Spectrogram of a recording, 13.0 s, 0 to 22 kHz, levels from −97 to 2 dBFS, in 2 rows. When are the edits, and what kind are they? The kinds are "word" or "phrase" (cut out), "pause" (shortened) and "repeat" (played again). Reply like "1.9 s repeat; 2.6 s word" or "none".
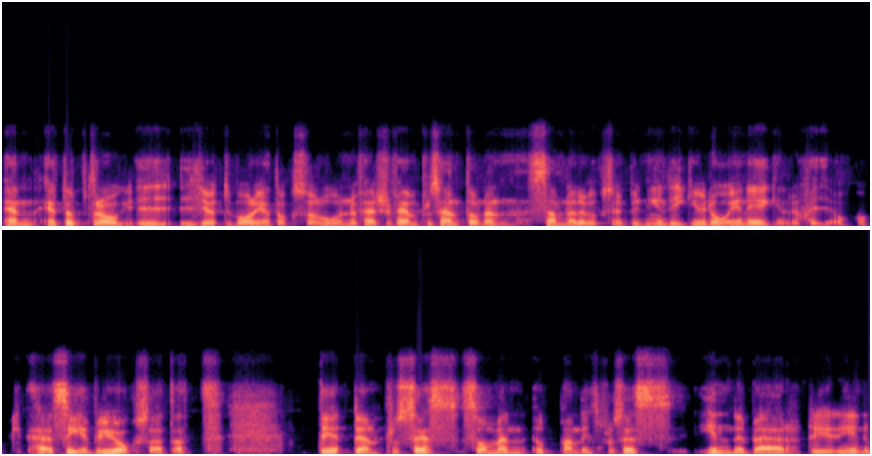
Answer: none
